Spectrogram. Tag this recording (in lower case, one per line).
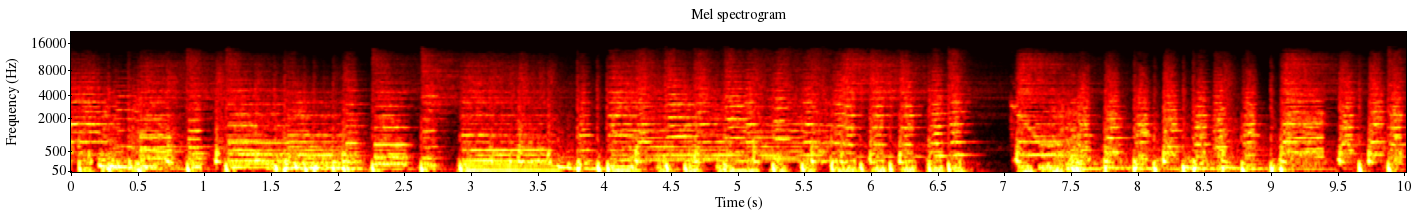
soundtrack music
theme music
music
